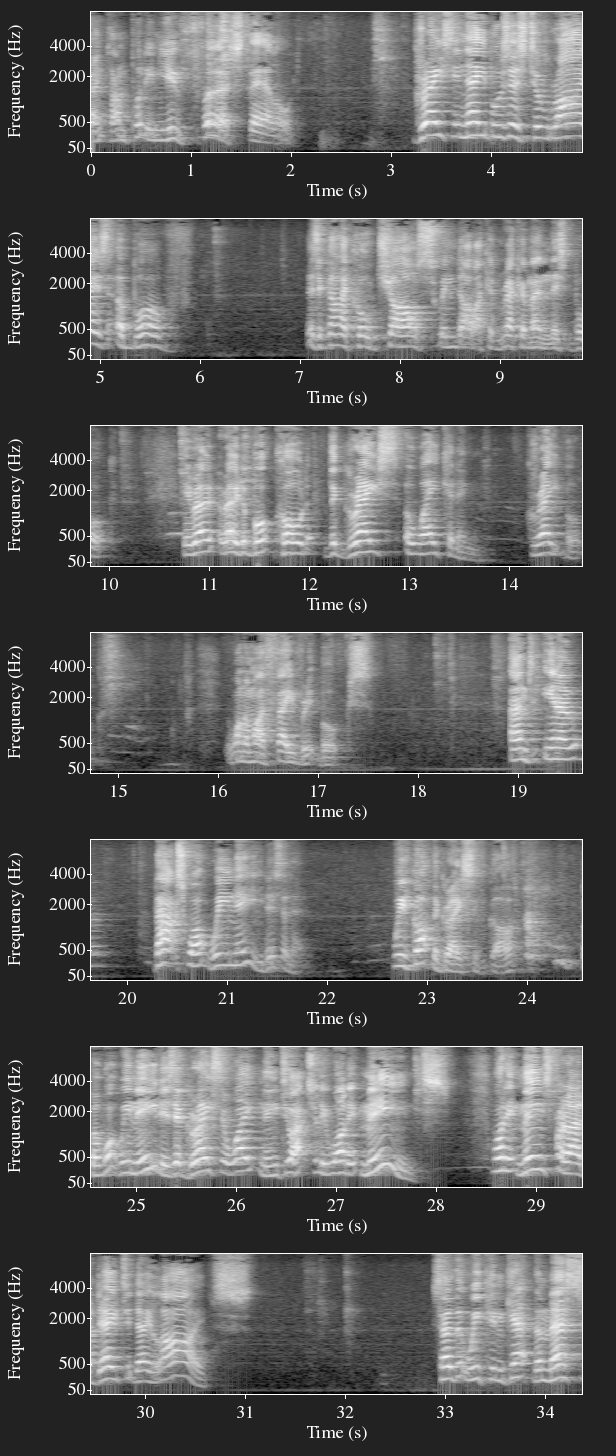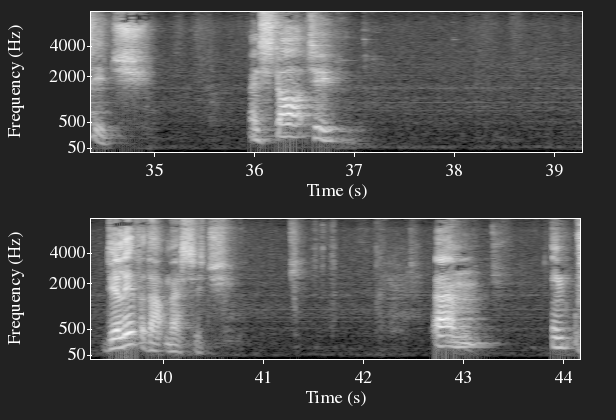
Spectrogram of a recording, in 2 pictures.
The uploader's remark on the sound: Estuary Elim Church Ashingdon Evening Service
